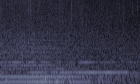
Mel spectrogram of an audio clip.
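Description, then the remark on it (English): Extremely heavy rain pours down in a dense, steady roar, loud, with a faint low hum running underneath. It continues without a break and no one speaks. “It was just an amazing amount of water coming down. See, I've never seen it rain so hard in my life.”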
